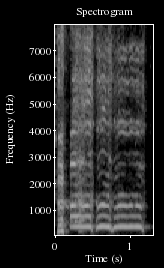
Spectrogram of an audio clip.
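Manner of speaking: sudden high burst of laughter. Real, not acted. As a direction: crack up at the joke. Laughing at a joke comment.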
